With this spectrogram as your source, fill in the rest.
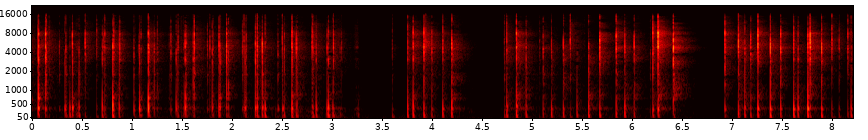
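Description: Long white nails rapidly tap and scratch a small, light bamboo board with raised slats, giving about fifty sharp, dry clicks with a hollow woody tone and bright edges. The tapping comes in quick bursts broken by short pauses, and the board is lifted toward the camera at the end.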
